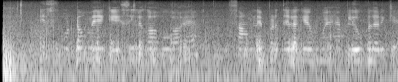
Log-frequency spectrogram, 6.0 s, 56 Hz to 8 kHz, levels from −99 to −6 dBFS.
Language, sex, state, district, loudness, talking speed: Hindi, female, Haryana, Rohtak, -20 LUFS, 160 wpm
